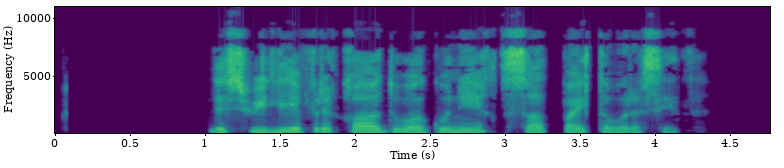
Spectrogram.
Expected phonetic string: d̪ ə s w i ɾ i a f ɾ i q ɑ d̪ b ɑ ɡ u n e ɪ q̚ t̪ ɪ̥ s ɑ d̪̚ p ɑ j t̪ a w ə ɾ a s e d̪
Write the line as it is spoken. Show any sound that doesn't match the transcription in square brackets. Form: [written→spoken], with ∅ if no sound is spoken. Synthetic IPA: d̪ ə s w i [ɾ→l] i a f ɾ i q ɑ d̪ [b→w] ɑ ɡ u n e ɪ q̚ t̪ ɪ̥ s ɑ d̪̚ p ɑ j t̪ a w ə ɾ a s e d̪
